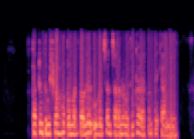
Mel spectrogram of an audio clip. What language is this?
Bangla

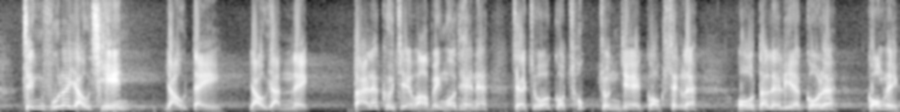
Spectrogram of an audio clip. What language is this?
Cantonese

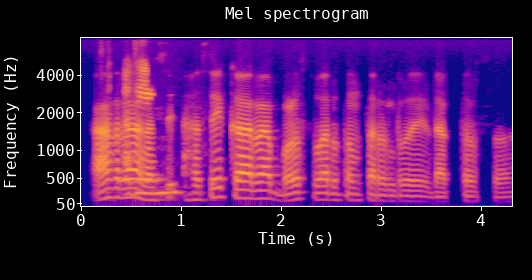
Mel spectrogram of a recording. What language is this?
Kannada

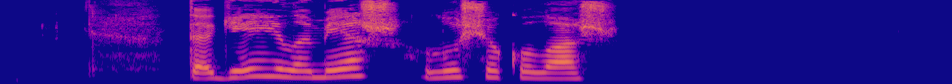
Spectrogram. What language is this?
Mari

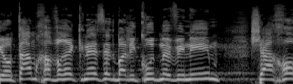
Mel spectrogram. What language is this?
Hebrew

